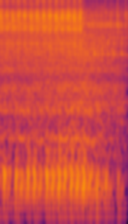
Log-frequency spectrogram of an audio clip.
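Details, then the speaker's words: Honda Beat carburetor scooter with high fuel use, idling: even pulses, then it stumbles and dies when the top of the main air jet passage is covered, which should not happen in normal condition; caused by a failed automatic choke. "Nah, seperti ini seharusnya tidak seperti ini ya, teman-teman. Untuk kondisi yang masih normal seharusnya tidak seperti ini. Dan ini diakibatkan dari bagian cuk otomatisnya."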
